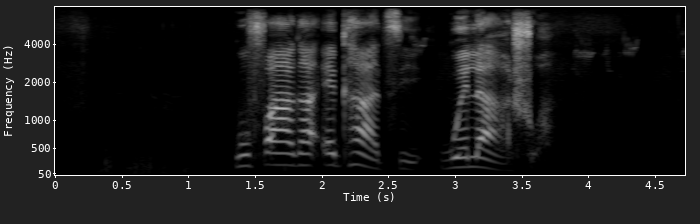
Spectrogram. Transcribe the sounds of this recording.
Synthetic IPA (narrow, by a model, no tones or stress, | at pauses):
k̬ufak̬aʔɛkʰat͡sʰi | k̬wɛlaːʃwa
